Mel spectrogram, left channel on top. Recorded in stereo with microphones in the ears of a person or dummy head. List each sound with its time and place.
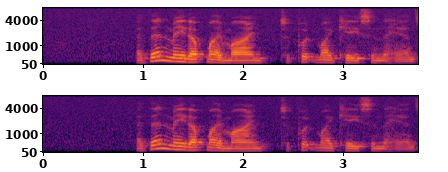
0.9 s a man speaking: 10° left (ahead or behind), 1.0 m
